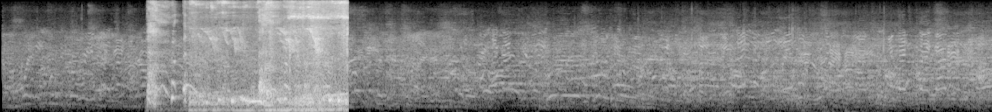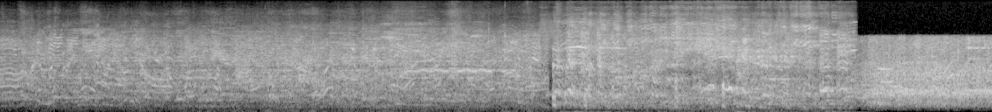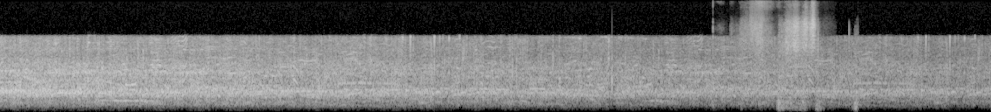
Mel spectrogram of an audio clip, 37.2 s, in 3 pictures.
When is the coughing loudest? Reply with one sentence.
The volume of the coughing peaks at 3 seconds.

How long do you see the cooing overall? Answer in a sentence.
You can hear the cooing for 2 seconds altogether.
